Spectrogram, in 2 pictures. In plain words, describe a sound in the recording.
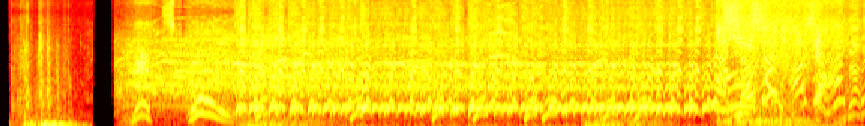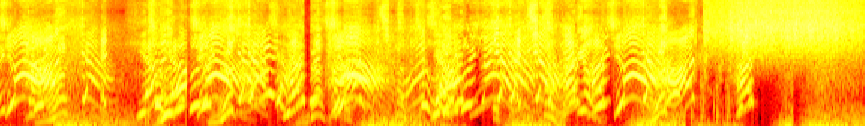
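Upbeat electronic game music plays.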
